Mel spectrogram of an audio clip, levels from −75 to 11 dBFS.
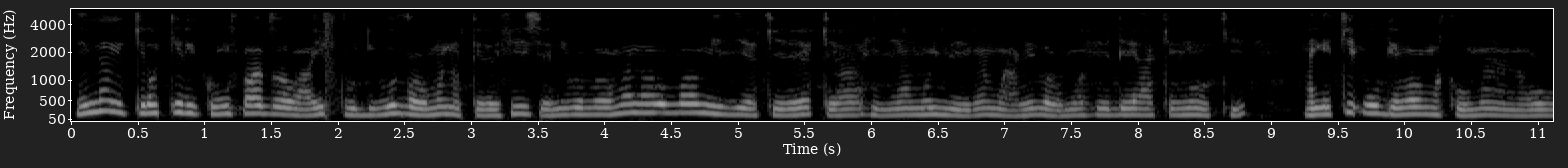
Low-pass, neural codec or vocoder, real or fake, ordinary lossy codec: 5.4 kHz; codec, 32 kHz, 1.9 kbps, SNAC; fake; none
